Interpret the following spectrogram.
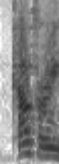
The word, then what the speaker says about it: Calvary: mansion he says the calvary when when what he means is the calf it's a cavalry calvary is the hill that jesus was crucified on calvary cavalry or cavalry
